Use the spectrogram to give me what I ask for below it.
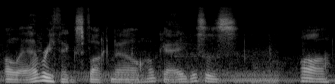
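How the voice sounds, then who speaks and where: A woman giving excitable, sweary live commentary as she streams a game. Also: very deep voice, moderate pace, heavy background noise.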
